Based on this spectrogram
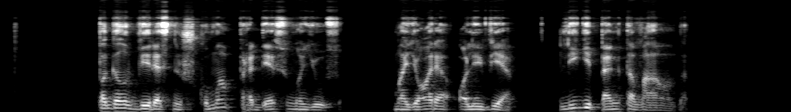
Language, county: Lithuanian, Kaunas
